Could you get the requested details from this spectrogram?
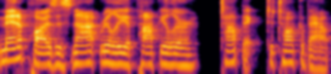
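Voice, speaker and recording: Against a quiet background, a woman talks in a very deep, low pitch. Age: 60s. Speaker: podcast co-host. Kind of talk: casual chat.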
